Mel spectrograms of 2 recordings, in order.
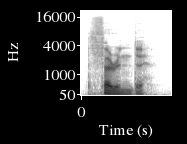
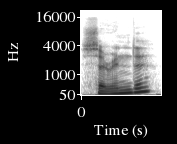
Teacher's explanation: Quenya did a shift like Spanish did, from a th to a s.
